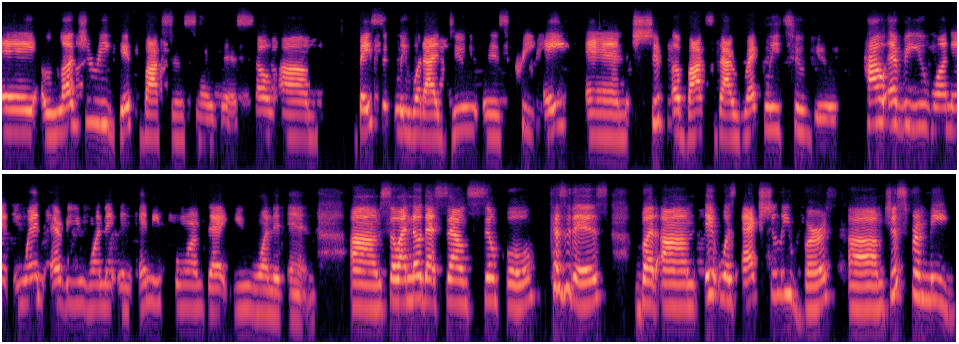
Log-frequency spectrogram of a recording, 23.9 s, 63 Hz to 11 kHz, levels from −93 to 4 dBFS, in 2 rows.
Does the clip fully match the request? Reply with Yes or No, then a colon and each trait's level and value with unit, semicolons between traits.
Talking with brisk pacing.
No: average, 140 wpm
